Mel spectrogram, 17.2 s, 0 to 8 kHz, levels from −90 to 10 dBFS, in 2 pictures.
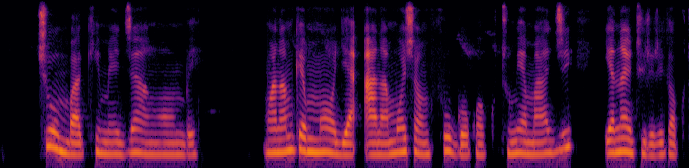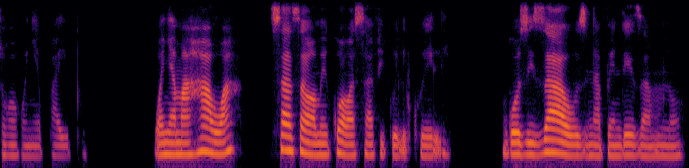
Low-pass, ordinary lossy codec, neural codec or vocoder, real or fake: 7.2 kHz; Opus, 32 kbps; none; real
